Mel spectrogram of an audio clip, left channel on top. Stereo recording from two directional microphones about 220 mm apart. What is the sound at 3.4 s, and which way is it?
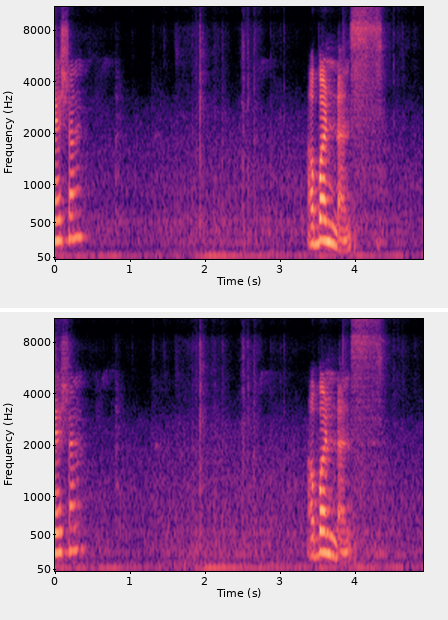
Speech, 50° left (ahead or behind).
